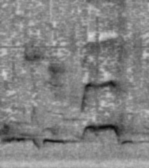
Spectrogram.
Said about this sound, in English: sitting here listening to the birds.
